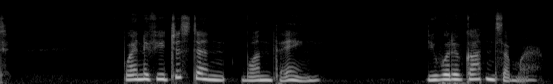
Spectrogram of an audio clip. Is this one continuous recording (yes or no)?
yes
